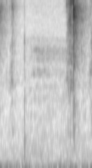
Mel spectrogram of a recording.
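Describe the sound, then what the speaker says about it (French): Scissors snip once through small pieces of yarn while finishing a crocheted shawl, a single sharp close cut after a few faint ticks in an otherwise quiet room. "moi je vais couper tous mes petits morceaux"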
